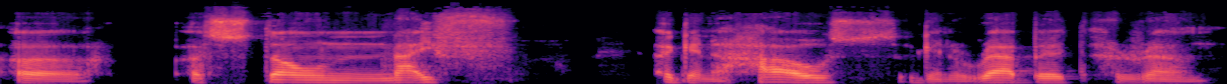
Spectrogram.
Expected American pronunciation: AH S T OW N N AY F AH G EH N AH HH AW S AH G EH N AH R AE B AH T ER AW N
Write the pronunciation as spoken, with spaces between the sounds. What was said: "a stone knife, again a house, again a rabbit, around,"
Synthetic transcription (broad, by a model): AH S T OW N N AY F AH G EH N AH HH AW S AH G EH N AH R AE B AH T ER AW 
